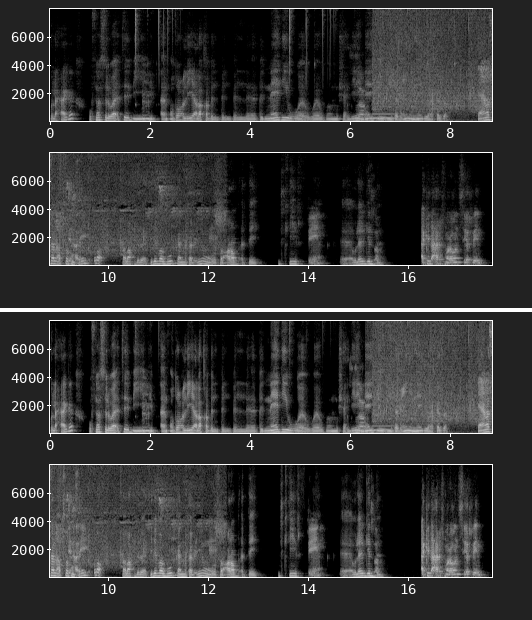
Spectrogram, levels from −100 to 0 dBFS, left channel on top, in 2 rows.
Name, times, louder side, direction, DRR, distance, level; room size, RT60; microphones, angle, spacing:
voice 1, 0.0-8.0 8.6-9.9 10.3-13.0 13.4-13.8 14.1-14.2 14.7-15.5, right 5 dB, 55° right, 0.3 m, -35 dB
sound 1, 1.7-2.7 4.8-5.8 7.5-7.8 8.1-9.0, left 20 dB, 75° left, 0.3 m, -37 dB
voice 2, 5.9-6.3 9.2-9.6 12.0-12.2 14.0-14.3 15.3-15.4 16.3-17.5, right 4 dB, 80° right, 0.8 m, -36 dB
sound 2, 6.4-12.4, right 1 dB, 10° right, 0.6 m, -47 dB
6.9 x 5.7 x 4.2 m
head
